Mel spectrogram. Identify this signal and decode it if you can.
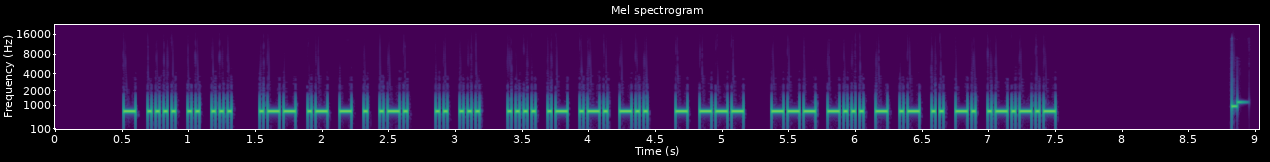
Morse code, heard as a keyed tone, about 40 wpm, 700 Hz. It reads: THIS WATER IS HARD TO OBTAIN.
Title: Sentences from Top 1300 Words 40wpm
